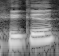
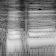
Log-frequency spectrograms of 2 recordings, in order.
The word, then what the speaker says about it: hygge: Viele fragen sich auch immer, ja, wie wird Hüge eigentlich ausgesprochen? Also für mich ist das eigentlich so wie H-Ü-G-G-E, Hüge. Manche sagen aber auch Hüge, manche sagen Hike.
